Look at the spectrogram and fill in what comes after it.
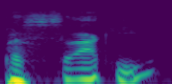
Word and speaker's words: Psaki: But the fact that you have the White House, Jen Psaki, silent P, of course,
